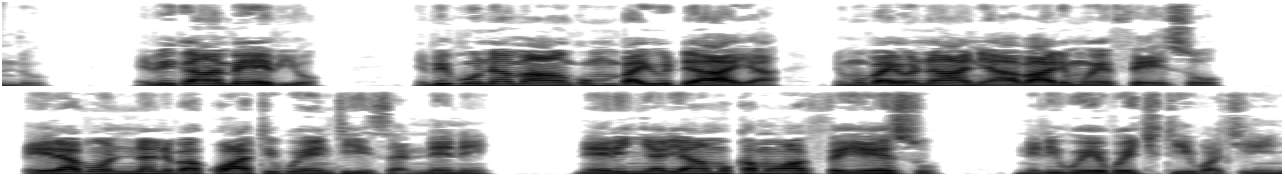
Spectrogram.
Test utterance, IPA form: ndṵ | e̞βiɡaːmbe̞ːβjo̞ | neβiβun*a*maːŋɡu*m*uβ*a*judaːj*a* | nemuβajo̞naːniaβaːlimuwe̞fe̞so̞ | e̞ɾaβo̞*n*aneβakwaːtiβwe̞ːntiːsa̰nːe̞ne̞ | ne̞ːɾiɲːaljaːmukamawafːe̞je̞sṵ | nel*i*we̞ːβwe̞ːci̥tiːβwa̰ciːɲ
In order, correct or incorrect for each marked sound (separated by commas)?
correct, correct, correct, correct, incorrect, correct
